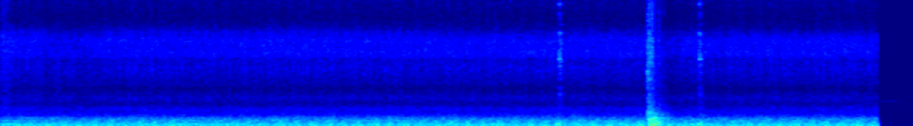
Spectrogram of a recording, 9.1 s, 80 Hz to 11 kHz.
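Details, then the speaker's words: REO M-35 truck recorded a year or two before its head gasket failure, as a normal reference. A steady, constant, throaty idle with an even beat and a light clacking from the upper end shows a healthy engine. "This is how the truck should normally sound when everything is working properly. You can hear the idle. It's constant. It has kind of a throaty sound, but you can also hear the upper end doing a little bit of clacking."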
